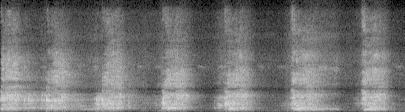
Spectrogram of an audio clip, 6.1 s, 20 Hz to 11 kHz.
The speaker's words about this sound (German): Sie hören nun noch einmal Husten Nummer 2, der Mykoplasmen bedingt, üblicherweise ab der 13. Lebenswoche auftreten kann.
